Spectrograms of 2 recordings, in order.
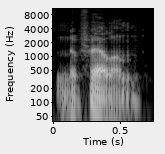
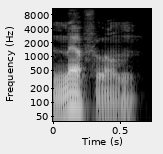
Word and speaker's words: Nephilim: They are the offspring or were a lineage or a bloodline of the offspring of the uh nephelum or Nephilim, however you want to pronounce it.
